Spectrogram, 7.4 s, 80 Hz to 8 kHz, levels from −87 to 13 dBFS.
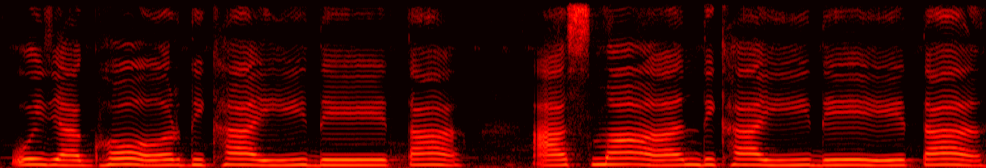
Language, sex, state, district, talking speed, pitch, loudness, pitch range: Bhojpuri, female, Uttar Pradesh, Gorakhpur, 75 wpm, 250 Hz, -38 LUFS, 245-260 Hz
